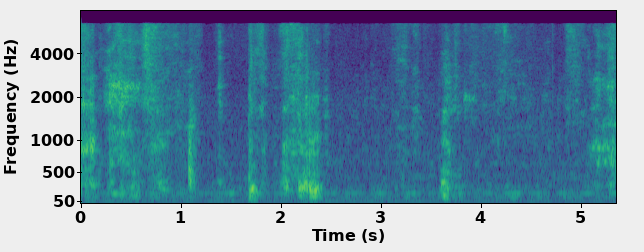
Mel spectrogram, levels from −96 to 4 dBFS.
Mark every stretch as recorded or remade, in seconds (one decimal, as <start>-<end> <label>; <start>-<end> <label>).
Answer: 0.0-5.4 recorded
